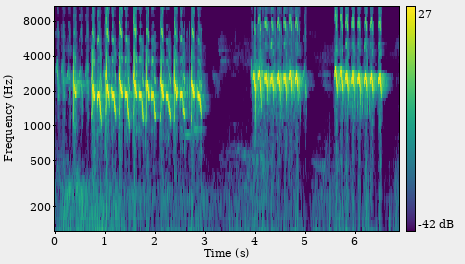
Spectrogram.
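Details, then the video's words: Sooty-headed bulbul singing gacor as a bird-catching lure: a rapid series of downward-slurred chirps, then two shorter, tighter bursts of quick repeated notes separated by silences. "suara crucukan gacor bisa buat pikat"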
